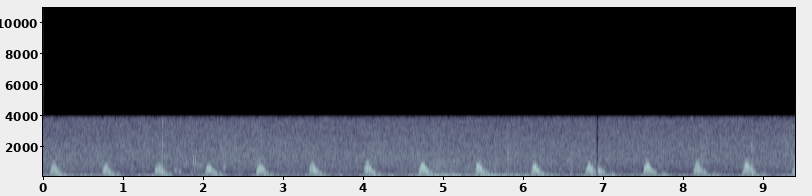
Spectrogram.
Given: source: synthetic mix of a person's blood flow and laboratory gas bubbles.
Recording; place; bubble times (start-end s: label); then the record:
Doppler ultrasound of blood flow; subclavian vein
1.46-1.74 s: bubbles
1.77-2.00 s: bubbles
From the record:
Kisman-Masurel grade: 211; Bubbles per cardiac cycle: several, 3 to 8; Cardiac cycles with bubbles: 1 to 10%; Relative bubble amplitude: barely perceptible (0.100 to 0.250); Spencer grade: 1 (occasional bubble signal discernible with the cardiac motion signal, with majority of cardiac periods free of bubbles); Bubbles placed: anywhere in the cardiac cycle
